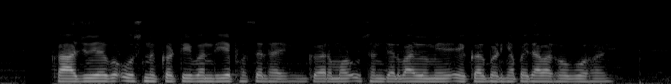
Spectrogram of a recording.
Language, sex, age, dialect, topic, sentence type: Magahi, male, 18-24, Southern, agriculture, statement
